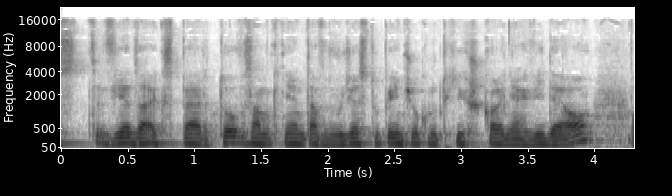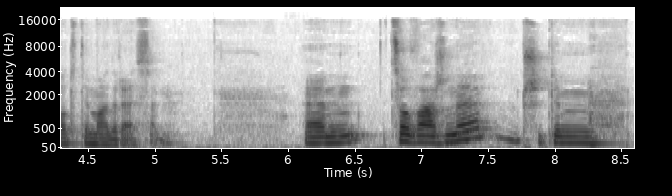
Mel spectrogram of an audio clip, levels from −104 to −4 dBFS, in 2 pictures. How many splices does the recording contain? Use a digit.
1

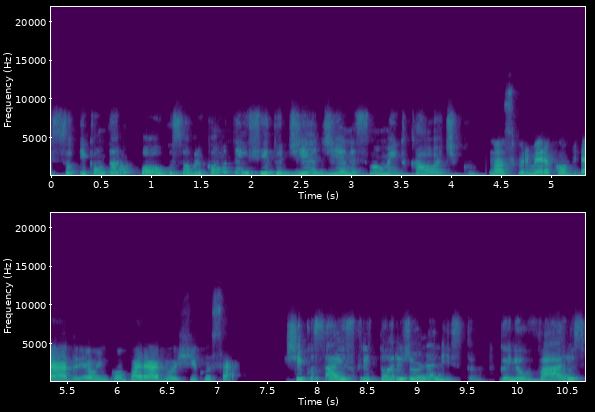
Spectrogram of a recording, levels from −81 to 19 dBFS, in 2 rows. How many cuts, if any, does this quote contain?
1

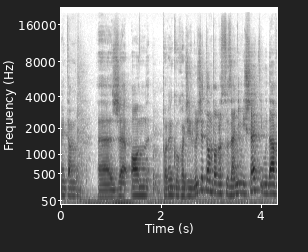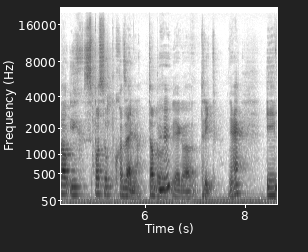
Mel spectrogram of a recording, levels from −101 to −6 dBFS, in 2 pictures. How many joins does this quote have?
1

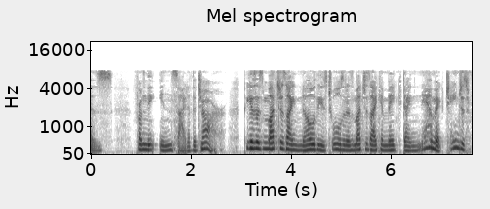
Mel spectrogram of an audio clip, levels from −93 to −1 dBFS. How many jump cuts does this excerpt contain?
1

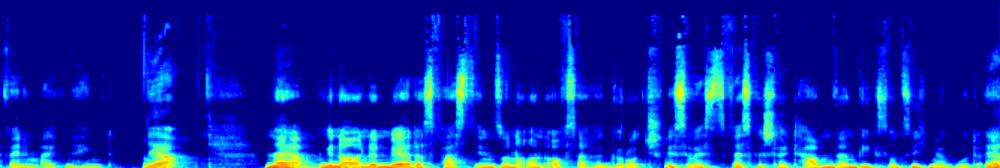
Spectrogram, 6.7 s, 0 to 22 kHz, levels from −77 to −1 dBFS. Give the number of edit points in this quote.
3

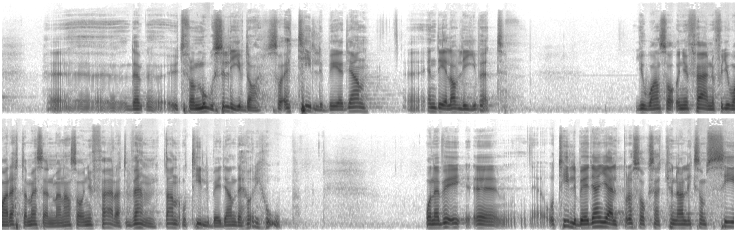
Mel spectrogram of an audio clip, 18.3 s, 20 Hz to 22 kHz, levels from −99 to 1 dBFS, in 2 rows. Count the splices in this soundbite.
0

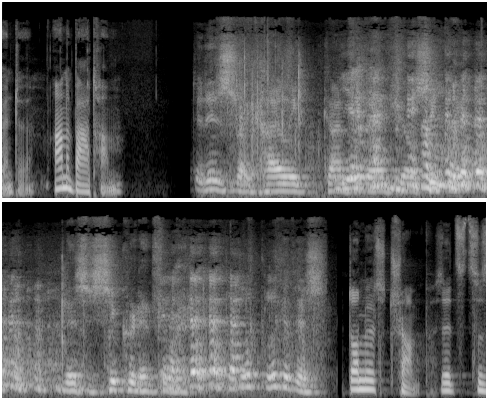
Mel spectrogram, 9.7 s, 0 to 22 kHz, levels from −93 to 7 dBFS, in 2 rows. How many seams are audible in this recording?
0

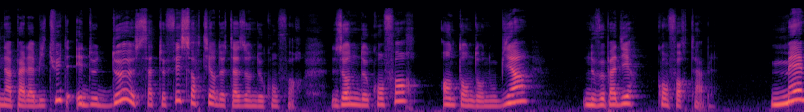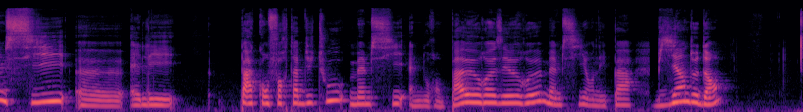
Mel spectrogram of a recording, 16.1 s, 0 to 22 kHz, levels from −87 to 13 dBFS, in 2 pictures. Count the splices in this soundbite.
2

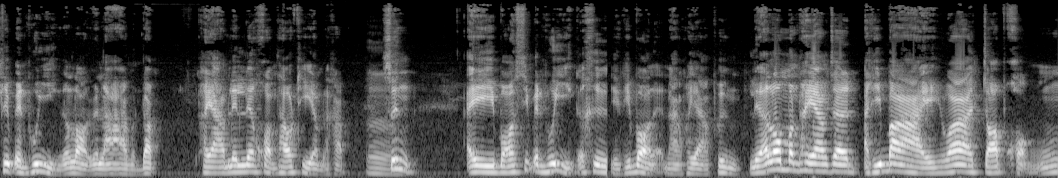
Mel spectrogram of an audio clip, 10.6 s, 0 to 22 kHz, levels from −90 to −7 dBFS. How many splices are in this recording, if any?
3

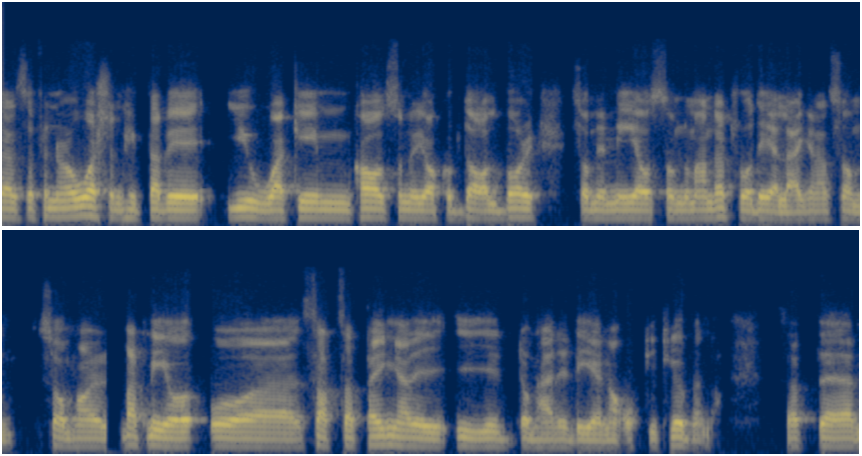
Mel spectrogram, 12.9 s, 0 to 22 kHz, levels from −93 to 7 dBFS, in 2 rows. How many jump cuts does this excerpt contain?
1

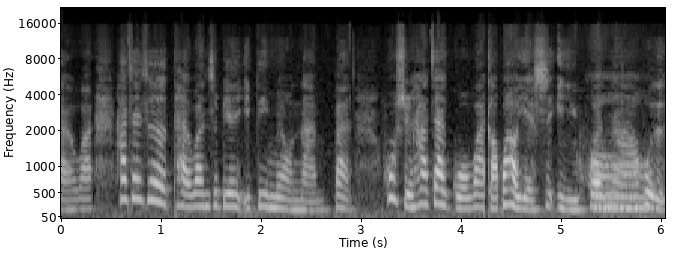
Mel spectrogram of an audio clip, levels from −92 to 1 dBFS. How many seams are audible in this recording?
0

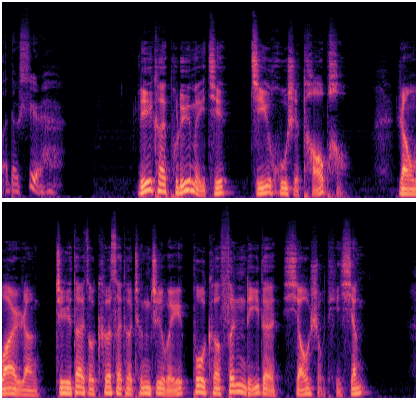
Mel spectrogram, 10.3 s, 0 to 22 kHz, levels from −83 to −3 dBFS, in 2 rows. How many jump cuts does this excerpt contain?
0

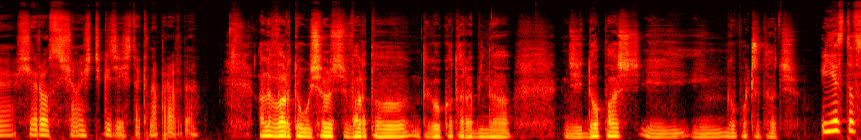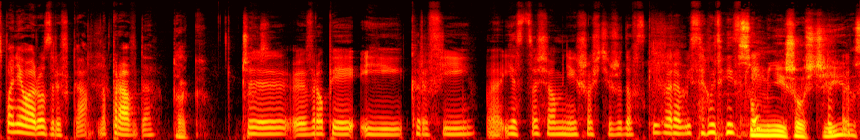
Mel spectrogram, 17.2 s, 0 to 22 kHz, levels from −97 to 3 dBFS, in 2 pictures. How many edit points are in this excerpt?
1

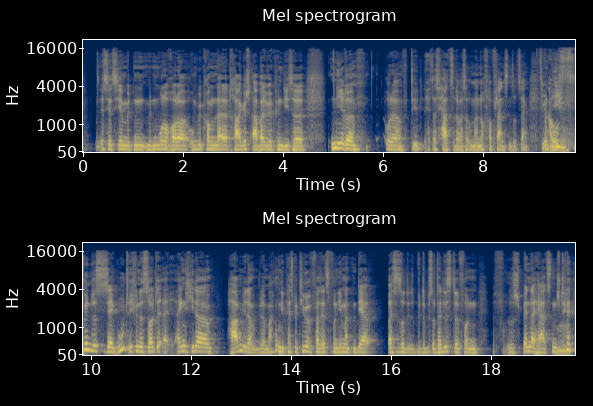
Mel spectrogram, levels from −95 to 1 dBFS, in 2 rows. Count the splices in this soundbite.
1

